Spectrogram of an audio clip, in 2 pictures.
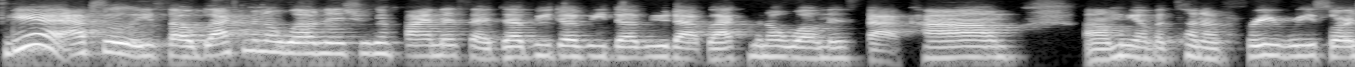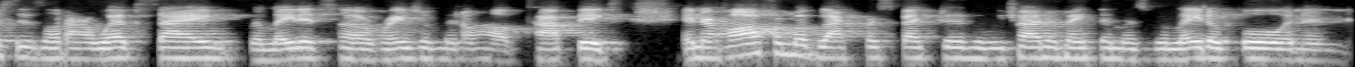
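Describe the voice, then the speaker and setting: A woman speaking as a guest psychologist on a podcast, with a Detroit accent, animated and upbeat in casual conversation. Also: lowish voice, brisk. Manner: animated, upbeat, laughs often.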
